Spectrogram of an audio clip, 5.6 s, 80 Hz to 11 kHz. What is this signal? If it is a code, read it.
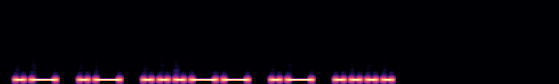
Morse code, heard as a keyed tone, about 18 wpm, 700 Hz. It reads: AA3AH
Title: Speed Racing - USA 2x2 Call Signs 15wpm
